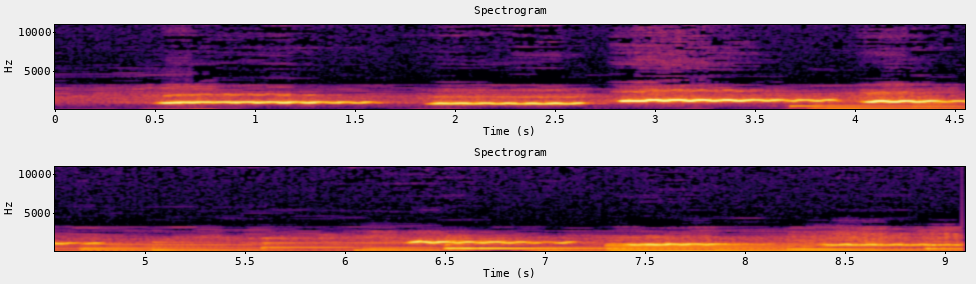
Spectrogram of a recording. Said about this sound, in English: You whistle yourself like that very often? Yes. Especially when I'm working on a new composition.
